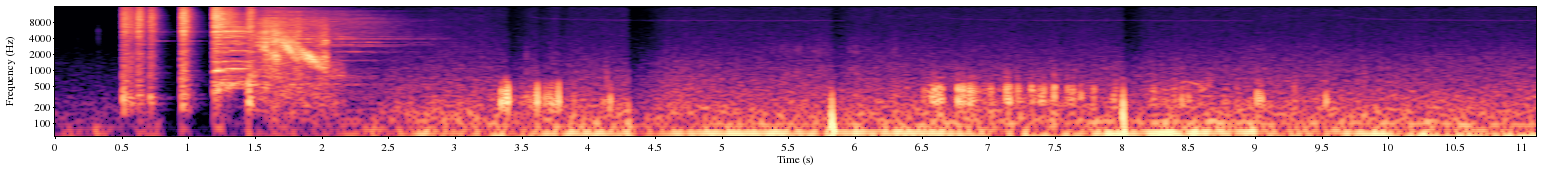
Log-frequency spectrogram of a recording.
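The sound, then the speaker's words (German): Gurgling and rumbling from an empty stomach in the morning, low bubbly squelches coming in irregular bursts over a steady muffled rumble, with a few sharp rustling thumps at the start. “ich weiß nicht, ob man das hören konnte, aber das sind die Geräusche aus meinem Bauch, wenn er leer ist morgens.”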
